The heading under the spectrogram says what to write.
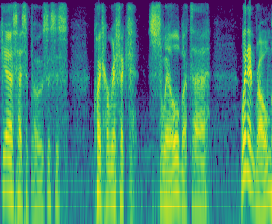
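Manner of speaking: gruff grunting character voice. Voicing a character who grunts an answer about drinking ale: Dexter grunting a reply. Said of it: "Dexter grunts".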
